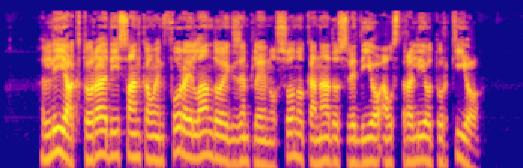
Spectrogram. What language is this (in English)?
Esperanto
